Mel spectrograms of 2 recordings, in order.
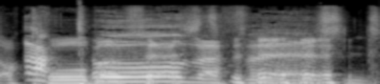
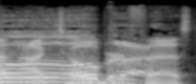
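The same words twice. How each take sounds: First: It is said in a German-style accent. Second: It is said in a plain American accent. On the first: The speaker calls it right. "You gotta say it like that" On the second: The speaker calls it wrong. "it's not Oktoberfest"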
